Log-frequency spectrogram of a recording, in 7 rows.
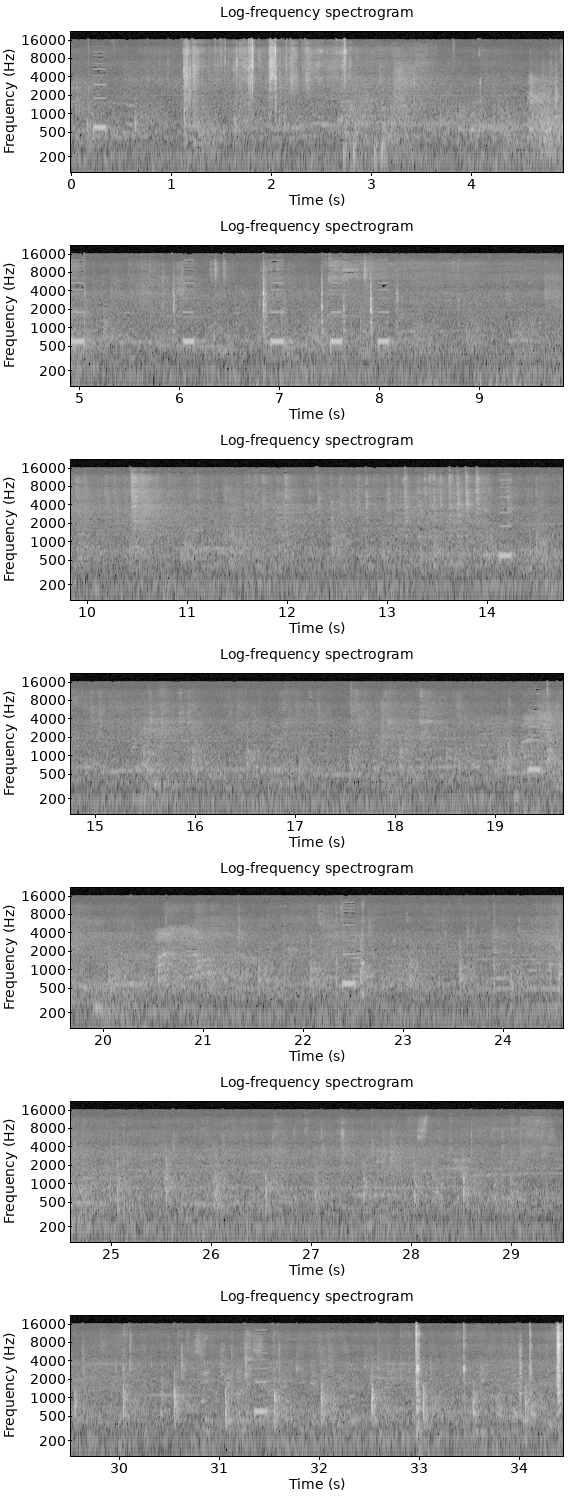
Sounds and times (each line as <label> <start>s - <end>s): female voices 19.1s - 21.4s
cash dispenser sound 34.0s - 34.4s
